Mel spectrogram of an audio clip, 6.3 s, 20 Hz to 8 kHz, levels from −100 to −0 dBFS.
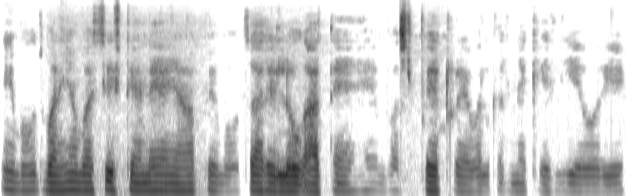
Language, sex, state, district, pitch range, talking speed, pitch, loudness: Hindi, male, Bihar, Lakhisarai, 115-120 Hz, 210 wpm, 120 Hz, -29 LUFS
